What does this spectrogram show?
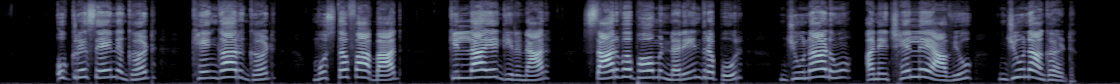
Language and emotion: Gujarati, neutral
